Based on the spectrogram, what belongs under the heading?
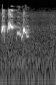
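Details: Morning song of a red-whiskered bulbul, recorded free of background noise: a rapid phrase of four or five loud, clear whistled notes, the first high, the later ones sliding lower, ending within half a second.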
